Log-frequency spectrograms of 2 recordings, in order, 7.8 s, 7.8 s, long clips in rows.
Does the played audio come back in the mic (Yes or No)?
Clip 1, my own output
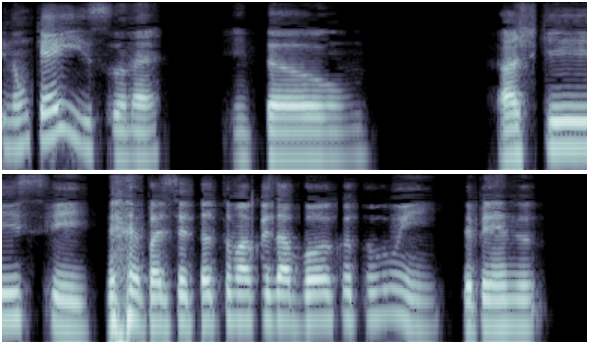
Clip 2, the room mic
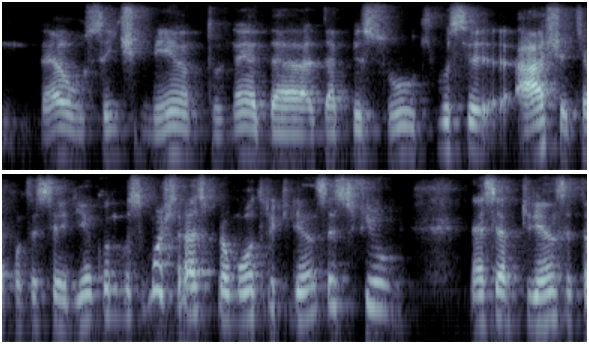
No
